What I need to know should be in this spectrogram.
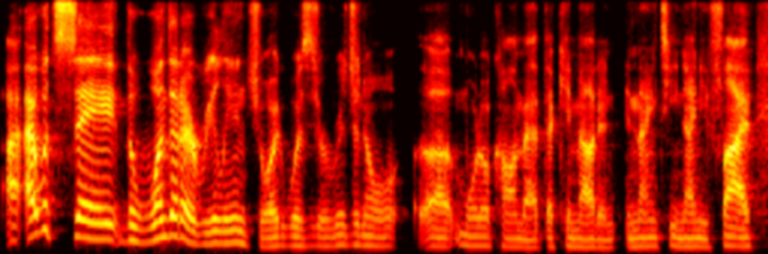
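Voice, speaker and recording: A man's voice: on the low side, animated, brisk, a bit bright. A man in his forties talking casually and emphatically as a podcast co-host, like an enthusiastic fan. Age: 40s. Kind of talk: casual chat.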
